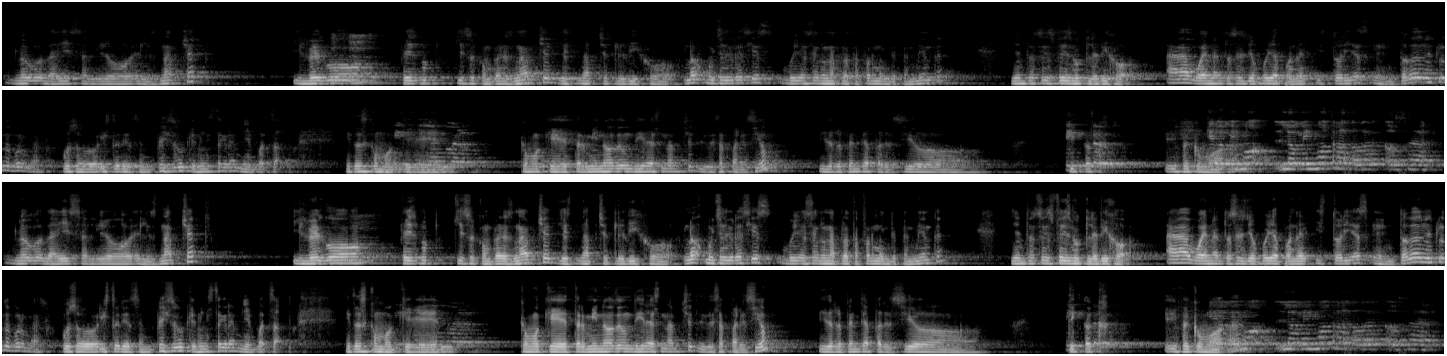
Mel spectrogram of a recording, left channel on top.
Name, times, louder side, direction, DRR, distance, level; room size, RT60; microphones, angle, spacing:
voice 1, 0.0-2.0 2.9-3.6 4.0-9.4 9.8-11.3 11.6-19.0 19.6-22.2 22.6-24.2 25.1-25.5 26.1-26.9, right 3 dB, 85° right, 0.6 m, -23 dB
voice 2, 3.3-3.7 18.3-19.2 25.1-25.5 26.2-28.7, left 2 dB, 65° left, 3.9 m, -30 dB
28.0 x 9.4 x 3.3 m
head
